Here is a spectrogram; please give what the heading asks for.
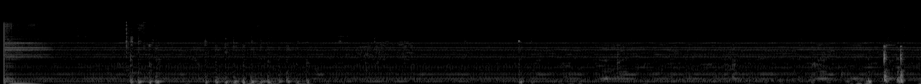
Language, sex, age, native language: Icelandic, male, 30-39, Czech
